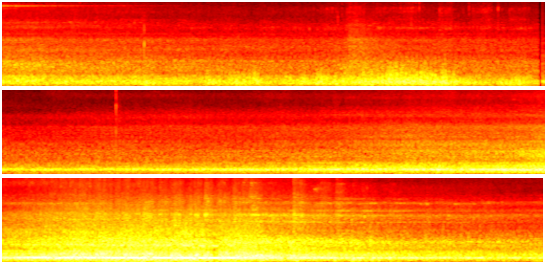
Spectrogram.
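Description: A freight train's wagons rolling away along the track. After a break, a train runs past, with a steady low tone, swelling to its loudest about two-thirds of the way through and then fading.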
